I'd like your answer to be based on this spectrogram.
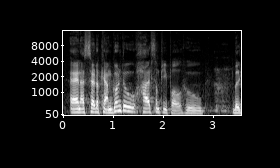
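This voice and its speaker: A man with a strong Indian accent at a moderate pace, with ordinary pitch variation. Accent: thick Indian. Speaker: professor. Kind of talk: talk to an audience.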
